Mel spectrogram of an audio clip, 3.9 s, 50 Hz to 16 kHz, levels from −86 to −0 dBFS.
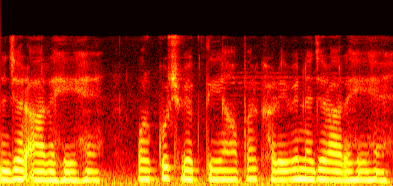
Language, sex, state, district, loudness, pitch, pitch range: Hindi, female, Maharashtra, Washim, -14 LUFS, 180 Hz, 170-185 Hz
